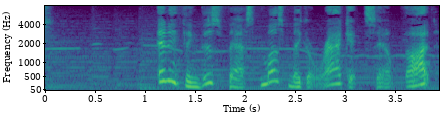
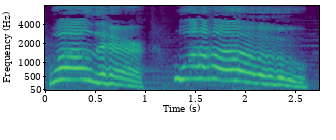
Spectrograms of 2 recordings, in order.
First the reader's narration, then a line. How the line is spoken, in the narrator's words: shouted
